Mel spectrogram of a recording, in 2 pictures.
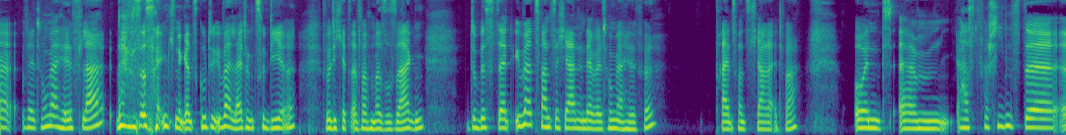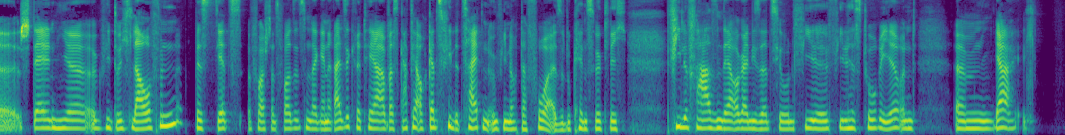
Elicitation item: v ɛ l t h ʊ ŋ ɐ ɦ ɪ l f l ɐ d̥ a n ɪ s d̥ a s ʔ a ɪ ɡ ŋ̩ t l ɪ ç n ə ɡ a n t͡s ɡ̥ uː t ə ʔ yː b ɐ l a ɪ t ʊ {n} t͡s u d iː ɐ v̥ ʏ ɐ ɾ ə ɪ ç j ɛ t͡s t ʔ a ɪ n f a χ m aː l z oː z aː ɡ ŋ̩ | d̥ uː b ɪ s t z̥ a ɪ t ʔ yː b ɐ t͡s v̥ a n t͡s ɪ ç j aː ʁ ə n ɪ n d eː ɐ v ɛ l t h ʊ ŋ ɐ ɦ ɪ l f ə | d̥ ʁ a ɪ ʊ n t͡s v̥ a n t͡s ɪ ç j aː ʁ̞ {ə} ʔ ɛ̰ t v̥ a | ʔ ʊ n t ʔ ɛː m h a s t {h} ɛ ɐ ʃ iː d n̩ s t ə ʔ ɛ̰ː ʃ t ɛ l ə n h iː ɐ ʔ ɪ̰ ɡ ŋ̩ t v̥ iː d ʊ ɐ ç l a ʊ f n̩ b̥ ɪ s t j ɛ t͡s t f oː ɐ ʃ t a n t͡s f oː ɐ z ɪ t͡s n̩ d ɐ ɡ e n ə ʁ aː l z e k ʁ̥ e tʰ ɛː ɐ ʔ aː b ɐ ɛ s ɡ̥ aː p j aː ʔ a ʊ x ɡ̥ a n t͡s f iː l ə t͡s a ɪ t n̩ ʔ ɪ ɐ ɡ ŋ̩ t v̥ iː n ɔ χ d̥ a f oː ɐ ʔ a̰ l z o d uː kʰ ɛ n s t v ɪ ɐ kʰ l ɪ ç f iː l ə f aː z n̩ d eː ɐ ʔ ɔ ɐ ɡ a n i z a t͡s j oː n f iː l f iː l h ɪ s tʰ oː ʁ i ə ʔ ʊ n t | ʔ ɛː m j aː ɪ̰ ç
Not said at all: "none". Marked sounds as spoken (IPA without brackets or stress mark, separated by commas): ŋ, ə, f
